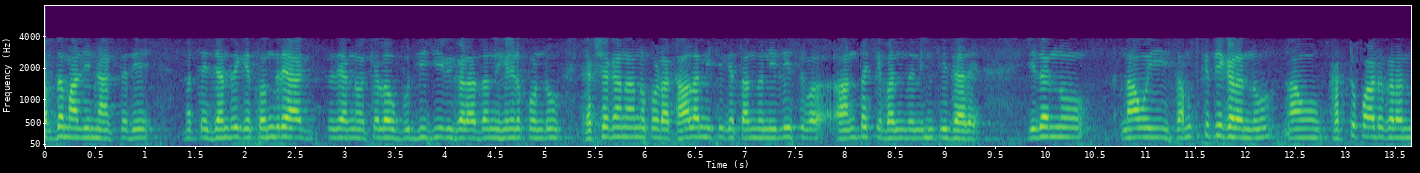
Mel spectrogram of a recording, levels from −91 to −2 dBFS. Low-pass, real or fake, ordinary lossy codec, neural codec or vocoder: 7.2 kHz; fake; AAC, 16 kbps; codec, 24 kHz, 3.1 kbps, DualCodec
